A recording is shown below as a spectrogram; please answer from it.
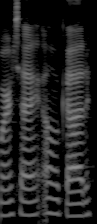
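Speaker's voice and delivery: normal talking voice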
